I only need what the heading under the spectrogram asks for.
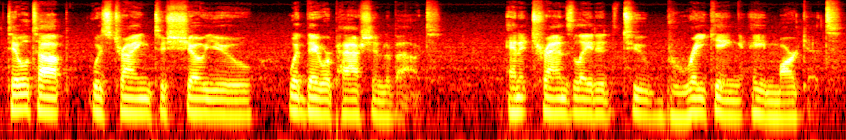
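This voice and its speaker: A man's voice: low voice, steady tone, slow, bright, forceful tone, a little hiss or hum. Earnest man with a stutter. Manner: earnest, frequent fillers and restarts. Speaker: vlogger. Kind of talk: unscripted vlog monologue.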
